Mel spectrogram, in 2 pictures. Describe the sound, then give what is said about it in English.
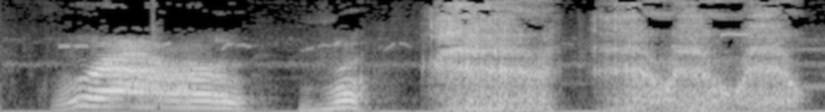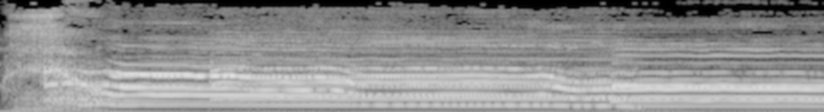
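A person vocally imitates a tiger with their mouth, a series of growling roars and snarls, loud, ending in a long drawn-out moaning growl that trails off. “Also, you have no tiger. You're making those sounds with your mouth.”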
